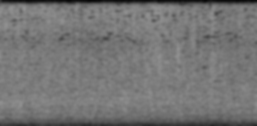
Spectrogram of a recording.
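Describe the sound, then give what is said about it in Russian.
Water of a stream rushes steadily past a mill wheel, a dense, even hiss with no pauses or changes, heard alone throughout. “Ну что, друзья, попробуем снять, как тут вода протекает. Но много тут не видно.”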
